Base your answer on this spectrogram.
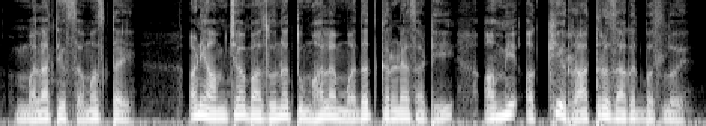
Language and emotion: Marathi, sad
